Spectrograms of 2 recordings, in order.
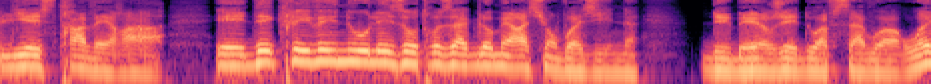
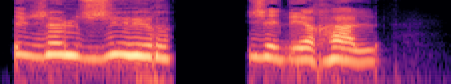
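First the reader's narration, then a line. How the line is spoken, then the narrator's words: Exclaimed. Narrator (French): s'écria Irma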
